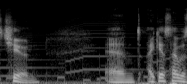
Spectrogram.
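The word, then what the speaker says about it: 中: And usually in Japanese words, even if you use the Chinese reading, it's chu without the N sound at the end. But if you're playing Mahjong, which is a Chinese gambling game, even in Japan, you add that N sound at the end, so it's Chun.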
